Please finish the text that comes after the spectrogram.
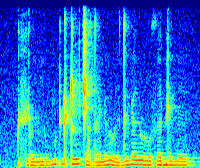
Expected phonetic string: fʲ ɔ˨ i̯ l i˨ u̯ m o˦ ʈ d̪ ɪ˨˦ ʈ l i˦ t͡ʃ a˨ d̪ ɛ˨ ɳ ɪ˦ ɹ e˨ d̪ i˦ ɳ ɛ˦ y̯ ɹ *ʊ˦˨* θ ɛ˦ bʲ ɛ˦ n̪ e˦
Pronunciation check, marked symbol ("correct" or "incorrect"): correct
